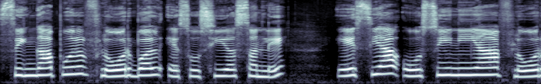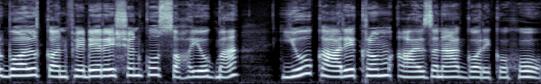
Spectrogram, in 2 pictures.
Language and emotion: Nepali, neutral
